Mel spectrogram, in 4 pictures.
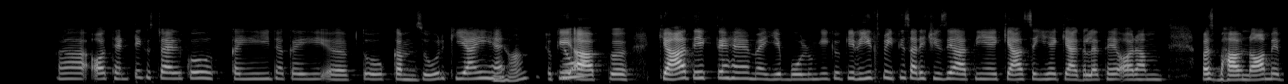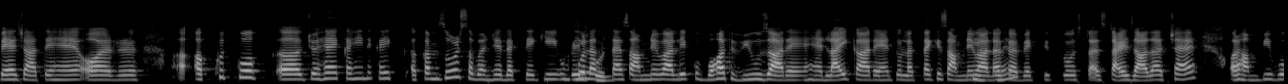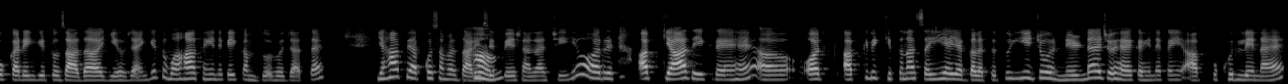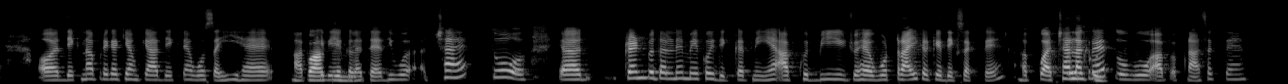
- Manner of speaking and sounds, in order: in English: "ऑथेंटिक स्टाइल"; in English: "व्यूज़"; in English: "स्टा स्टाइल"; in English: "ट्रेंड"; in English: "ट्राय"
- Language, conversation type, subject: Hindi, podcast, आपके लिए ‘असली’ शैली का क्या अर्थ है?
